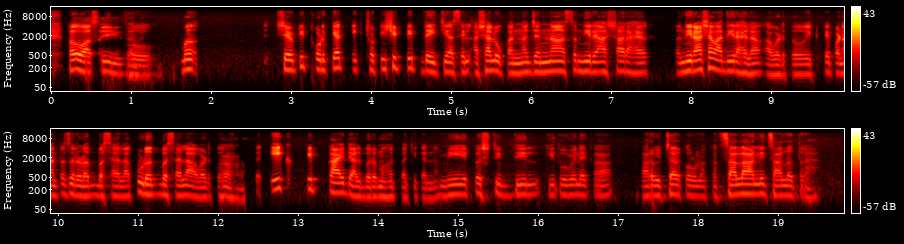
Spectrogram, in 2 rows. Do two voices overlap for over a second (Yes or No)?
No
